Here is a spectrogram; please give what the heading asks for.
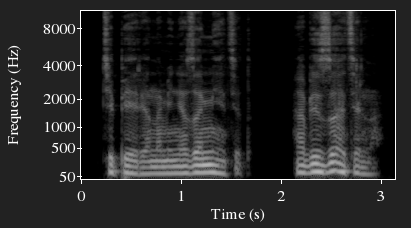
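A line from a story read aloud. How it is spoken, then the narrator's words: Whisper. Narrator (Russian): шептал он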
